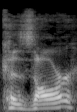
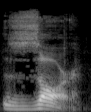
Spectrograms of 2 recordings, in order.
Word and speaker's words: czar: more or less uh it's spelled c-z-a-r like kazaar but it's pronounced zar so i got a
